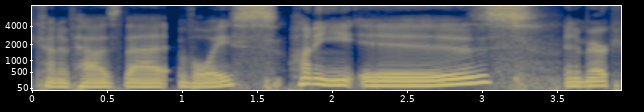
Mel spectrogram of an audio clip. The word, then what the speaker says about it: Hunny: By Honey, I mean it's spelled H-U-N-N-Y, and Honey is on Epitaph Records, and they put out a fantastic record that I think fell under the radar.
